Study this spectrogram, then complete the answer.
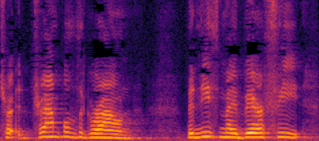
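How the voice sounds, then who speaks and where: With fairly even intonation and a moderate pace, a woman's voice carries audible room echo. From Yugoslavia, ethnic German minority. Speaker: author and camp survivor. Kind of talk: reading aloud; lecture. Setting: stage with audience.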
